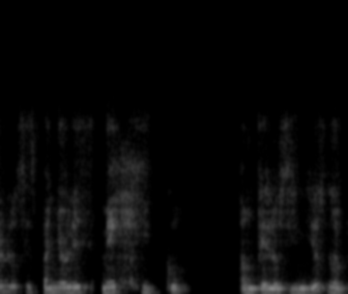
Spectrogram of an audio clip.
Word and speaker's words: México: nuestras mayores flores sin méxico con x suave como lo pronuncian los indios significa donde estado es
